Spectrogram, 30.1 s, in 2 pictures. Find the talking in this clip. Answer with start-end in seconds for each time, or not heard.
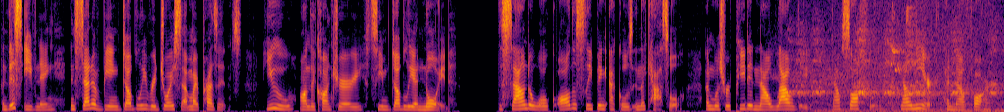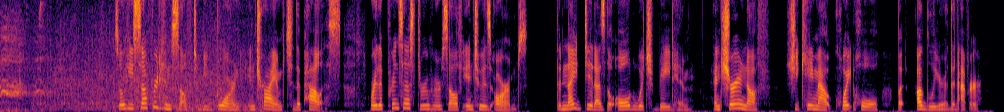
0.0-6.8, 7.5-14.9, 16.8-29.9.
